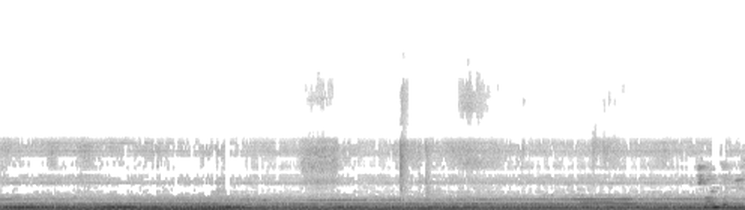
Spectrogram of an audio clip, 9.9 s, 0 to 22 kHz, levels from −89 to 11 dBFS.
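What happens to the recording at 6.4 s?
Nothing goes wrong at 6.4 s; the audio carries on intact through that moment, with no dropout, click, distortion or other fault.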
